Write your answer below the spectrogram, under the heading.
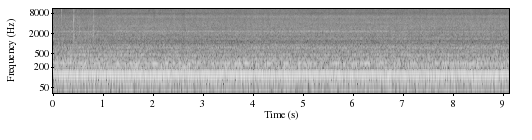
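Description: Steady low hum of a running machine: a constant drone that does not change.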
